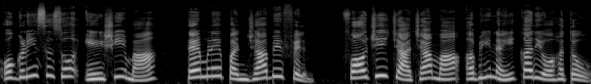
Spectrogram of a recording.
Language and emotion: Gujarati, neutral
